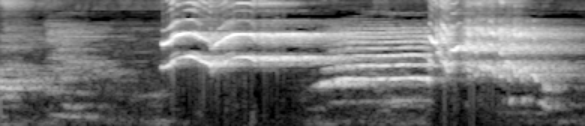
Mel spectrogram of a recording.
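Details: Black-capped lory, sound used to provoke a reluctant bird into calling: a sudden loud rising screech flowing into a drawn-out harsh squawk, followed by a second grating burst.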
